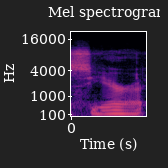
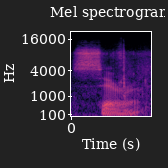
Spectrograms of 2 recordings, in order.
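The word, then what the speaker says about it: Serra: I do not know for the longest time as a kid I pronounced it Sierra Angel but it's Sara angel there's no I in there alright I got three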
